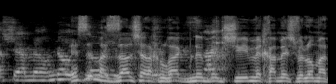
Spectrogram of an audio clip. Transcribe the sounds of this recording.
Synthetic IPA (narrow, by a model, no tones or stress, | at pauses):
mezemazalʃeanaχnuʁak̚bnebenʃivimveχame̞ʃvelo̞ma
